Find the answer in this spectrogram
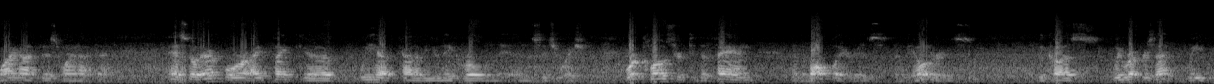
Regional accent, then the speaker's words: Pittsburgh, Pennsylvania, United States; Also, I grew up in Garfield, which up on a hill, we could see the lights at Forbes Field at night.

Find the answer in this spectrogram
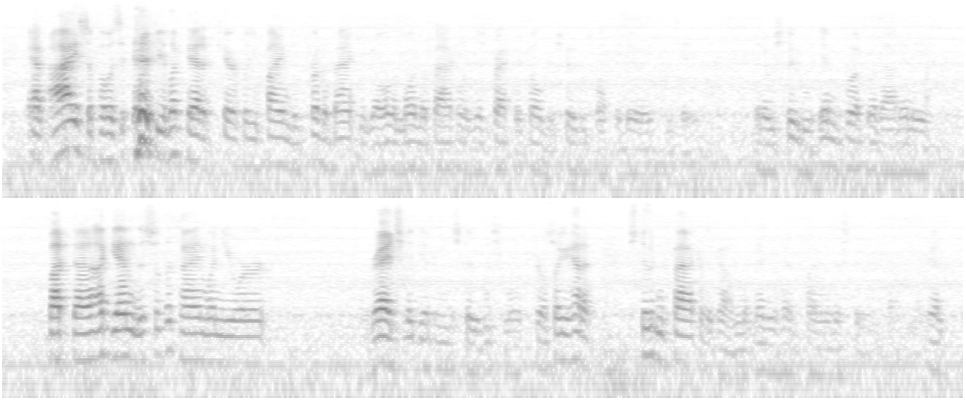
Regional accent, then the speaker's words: Indiana, United States; See, in my home state, Indiana, at that time at least

